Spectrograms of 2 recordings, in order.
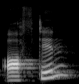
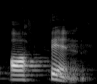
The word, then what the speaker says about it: often: Some people say often. That's good. Other people say often with a silent T.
